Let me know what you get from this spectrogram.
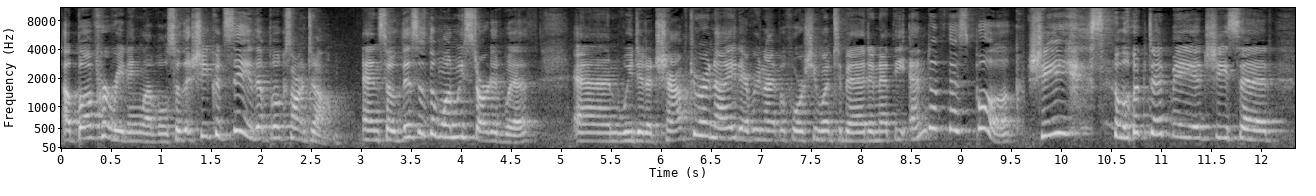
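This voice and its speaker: A woman's voice: on the high side, animated, normal speed, a bit bright, reverberant. A middle-aged woman giving casual book recommendations in a chatty, enthusiastic, emphatic way, as a video host.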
